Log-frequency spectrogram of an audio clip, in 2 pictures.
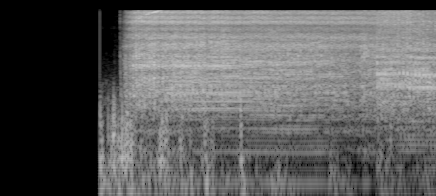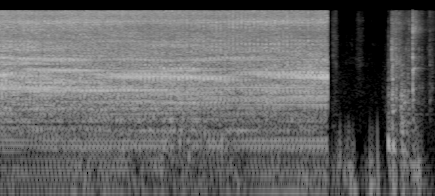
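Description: A reciprocating saw buzzes loudly, cutting through a metal panel.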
